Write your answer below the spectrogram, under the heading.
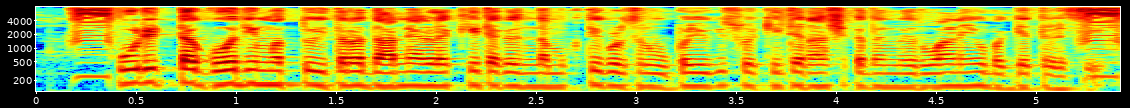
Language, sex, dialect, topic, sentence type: Kannada, male, Central, agriculture, question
